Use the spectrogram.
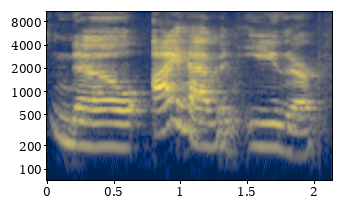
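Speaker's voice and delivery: normal talking voice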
